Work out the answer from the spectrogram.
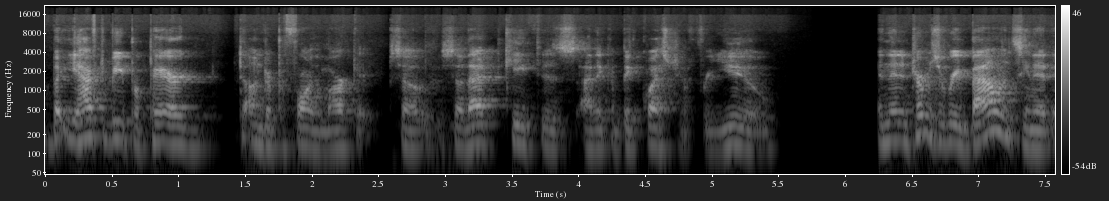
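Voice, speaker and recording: A man's voice: mid-range voice, creaky, a bit bright, echoey room. A man hosting a live question-and-answer stream, explaining his choices in a casual way and often restarting his sentences as he thinks aloud. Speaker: finance channel host answering viewer questions.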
